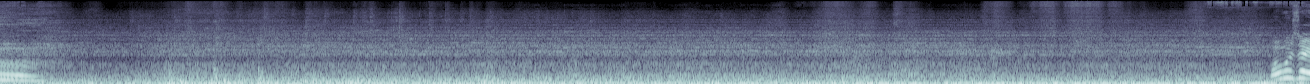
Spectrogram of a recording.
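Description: A CN freight train passing trackside at night in the rain in Sarnia, Ontario, a loud continuous rumble and rattle of cars rolling close by, with a horn-like tone at the very start and end.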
